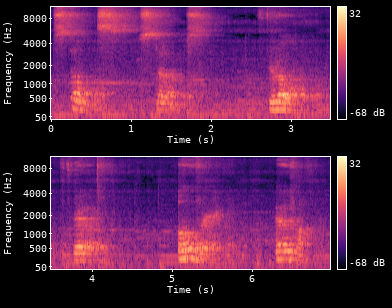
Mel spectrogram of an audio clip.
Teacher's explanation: British English pronounces O as O. The diphthong starts at the center of the mouth, while O starts at the back.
